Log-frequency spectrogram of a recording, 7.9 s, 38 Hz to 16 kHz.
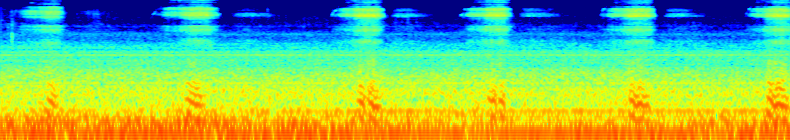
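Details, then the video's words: Howl, a ten-year-old dog and camping companion of nine years, snores asleep in the car on the way home after a three-night, four-day camping trip; a raspy low snore with a whistling hiss on each breath, roughly every 1.5 seconds. "개피곤 3박4일 캠핑 후 코고는 강아지 | 댕댕이 코골이"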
